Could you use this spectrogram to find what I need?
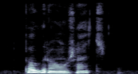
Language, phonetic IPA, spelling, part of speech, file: Polish, [pɔˈɡrɔ̃w̃ʒat͡ɕ], pogrążać, verb, LL-Q809 (pol)-pogrążać.wav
